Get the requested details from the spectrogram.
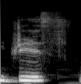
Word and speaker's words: Idris Elba: And then it became Idris Elba. Am I saying that right? – Mm-hmm. – Idris.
